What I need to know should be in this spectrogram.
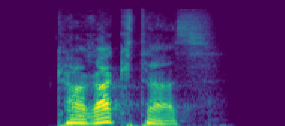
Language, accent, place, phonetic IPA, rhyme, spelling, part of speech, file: German, Germany, Berlin, [kaˈʁaktɐs], -aktɐs, Charakters, noun, De-Charakters.ogg
- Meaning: genitive singular of Charakter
